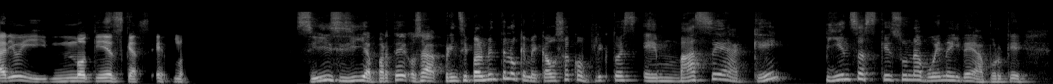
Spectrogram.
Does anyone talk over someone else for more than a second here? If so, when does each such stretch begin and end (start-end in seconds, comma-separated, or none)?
none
